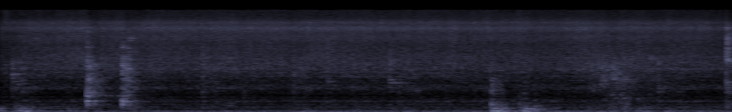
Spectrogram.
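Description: Food frying with a steady sizzle in a large stainless steel pot on low heat while it is stirred with a spoon. The spoon knocks against the pot a couple of times about a second in and once more near five seconds.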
